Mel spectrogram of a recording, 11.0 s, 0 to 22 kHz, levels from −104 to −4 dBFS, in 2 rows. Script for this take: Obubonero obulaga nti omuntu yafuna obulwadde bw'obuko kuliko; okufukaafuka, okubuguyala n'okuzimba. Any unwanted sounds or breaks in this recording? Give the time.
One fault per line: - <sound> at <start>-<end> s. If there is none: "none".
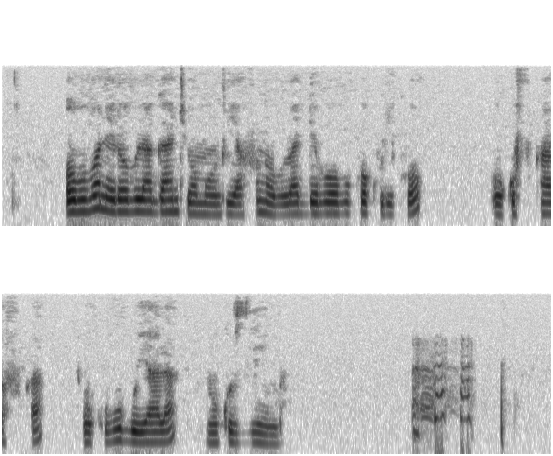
- laugh at 9.6-10.2 s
